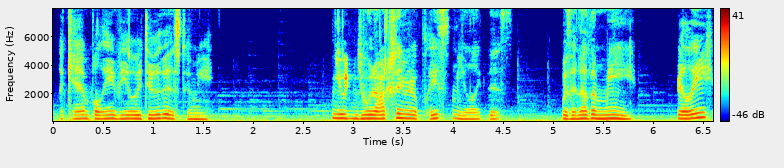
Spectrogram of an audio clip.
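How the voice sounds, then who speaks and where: A woman's voice: high-pitched, fairly even intonation, brisk, mellow, faint music behind. A woman streaming as a VTuber, chatting casually and reacting to her chat while her voice gives out. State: losing her voice.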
